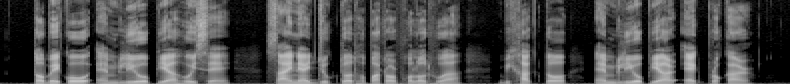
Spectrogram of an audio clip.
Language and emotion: Assamese, neutral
